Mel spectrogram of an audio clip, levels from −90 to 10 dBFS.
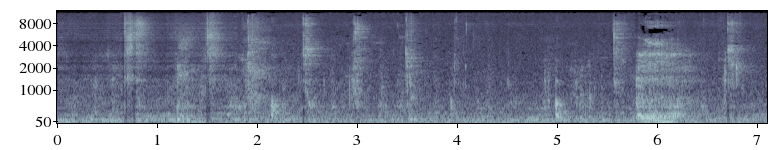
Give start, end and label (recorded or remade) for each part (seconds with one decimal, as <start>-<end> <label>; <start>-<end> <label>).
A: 0.0-1.8 remade; 1.8-7.1 recorded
